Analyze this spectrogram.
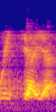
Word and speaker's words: Widjaja: Yang bertanya selanjutnya namanya adalah Julani Wijaya.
